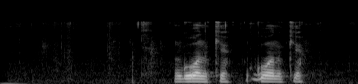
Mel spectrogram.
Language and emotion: Russian, neutral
